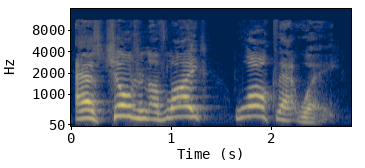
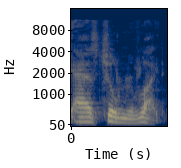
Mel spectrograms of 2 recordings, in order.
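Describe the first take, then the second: First: Put-on "As children of light" called out high and loud, then slow "walk that way"; emphatic front phrase. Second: Said in the usual way. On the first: Shown as a demonstration. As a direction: punch "As children of light" much higher and louder. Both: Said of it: "the thing that's emphasized there".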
